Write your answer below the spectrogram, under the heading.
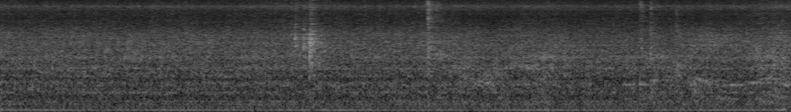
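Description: Marinated chicken sizzling steadily in an aluminium kadai, with a metal spatula knocking against the pan twice, a little over two and three seconds in, as it is stirred.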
